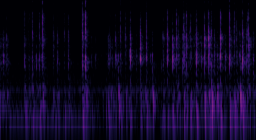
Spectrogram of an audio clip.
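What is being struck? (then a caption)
Mechanical keyboard with plastic keycaps. Fingertips type steadily on a backlit mechanical keyboard with white and teal plastic keycaps for about five seconds. The key presses make a fast, uneven run of sharp clicks and thocks, with a low body under bright, crisp tops.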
